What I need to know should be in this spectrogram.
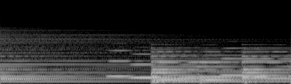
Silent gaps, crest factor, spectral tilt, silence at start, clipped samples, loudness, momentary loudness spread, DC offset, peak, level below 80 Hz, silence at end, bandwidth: none; 14 dB; -9.5 dB/octave; 0 s; under 0.1%; -23 LUFS; 13 LU; under 0.1%; -8 dBFS; -60 dBFS; 0 s; 6 kHz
